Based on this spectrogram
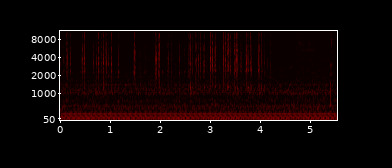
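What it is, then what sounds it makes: Plastic spray bottle tapped with nails. A glittery plastic body mist spray bottle, held upright in both hands, is tapped rapidly with long nails. The result is a quiet run of light, bright clicks over a steady low hum.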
